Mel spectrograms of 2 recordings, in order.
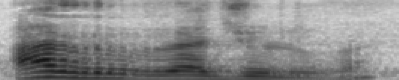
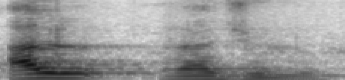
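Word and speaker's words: الرجل: Ar-rajulu. The man. Not al-rajulu. It will be wrong to say al-rajulu. It will be ar-rajulu. We won't pronounce lam. Why? Because it is a sun letter.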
